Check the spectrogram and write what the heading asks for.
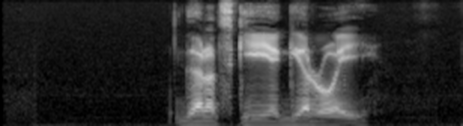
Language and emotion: Russian, neutral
